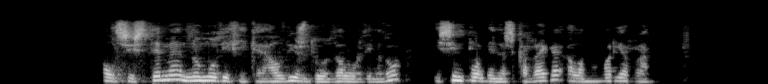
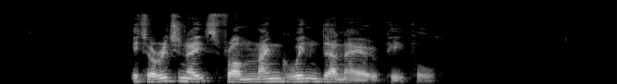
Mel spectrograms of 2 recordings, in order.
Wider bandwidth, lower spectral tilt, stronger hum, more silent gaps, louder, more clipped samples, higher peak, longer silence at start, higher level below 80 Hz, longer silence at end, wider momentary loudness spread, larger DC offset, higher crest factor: second, 8.2 kHz vs 11.5 kHz; about the same, -5 dB/octave vs -5 dB/octave; neither; first, 4.25-4.32 s vs none; first, -16 LUFS vs -20 LUFS; neither; about the same, -2 dBFS vs -4 dBFS; second, 1.05 s vs 1.3 s; first, -52 dBFS vs -70 dBFS; second, 1.15 s vs 1.85 s; second, 10 LU vs 14 LU; neither; about the same, 16 dB vs 20 dB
